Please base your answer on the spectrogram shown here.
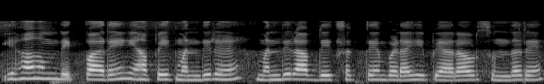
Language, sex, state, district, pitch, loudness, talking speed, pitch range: Hindi, male, Rajasthan, Jaipur, 220 Hz, -20 LUFS, 240 wpm, 210-235 Hz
